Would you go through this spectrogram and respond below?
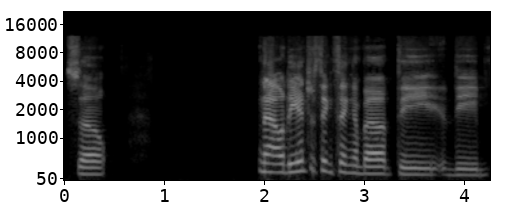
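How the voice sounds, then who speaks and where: A man's voice: a little high, lively intonation, unhurried, sharp tone, smooth, no echo. A man co-hosting a podcast, chatting casually and rambling through thoughts with many restarts and asides. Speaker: podcast co-host. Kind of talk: casual discussion.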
